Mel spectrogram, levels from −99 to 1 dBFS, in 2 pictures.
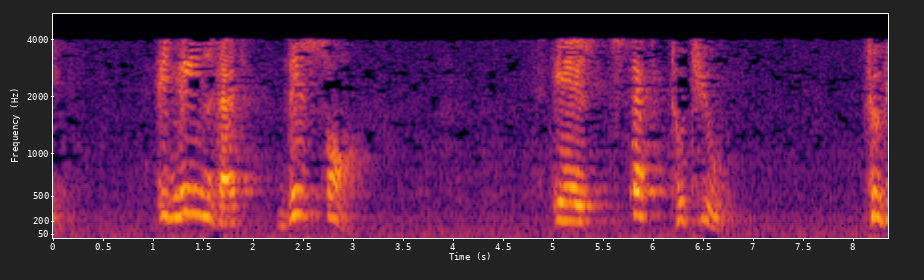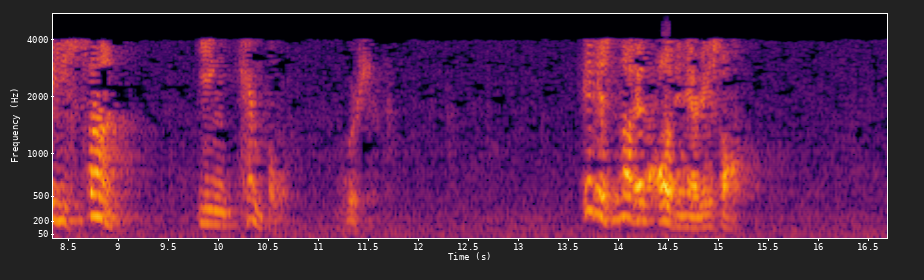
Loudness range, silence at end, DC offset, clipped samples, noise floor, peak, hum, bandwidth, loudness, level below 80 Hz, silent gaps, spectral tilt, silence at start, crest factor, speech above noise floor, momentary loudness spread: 13 LU; 1.45 s; under 0.1%; under 0.1%; -51 dBFS; 0 dBFS; none; 4.9 kHz; -19 LUFS; -56 dBFS; none; -8 dB/octave; 0 s; 22 dB; 33 dB; 19 LU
